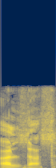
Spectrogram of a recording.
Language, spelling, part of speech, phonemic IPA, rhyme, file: French, Alsace, proper noun, /al.zas/, -as, Fr-Alsace.ogg
- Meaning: Alsace (a cultural region, former administrative region and historical province of France; since 2016, part of the administrative region of Grand Est)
